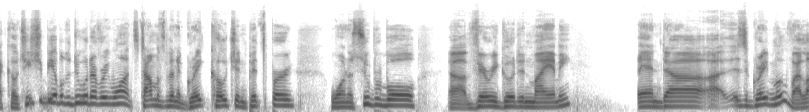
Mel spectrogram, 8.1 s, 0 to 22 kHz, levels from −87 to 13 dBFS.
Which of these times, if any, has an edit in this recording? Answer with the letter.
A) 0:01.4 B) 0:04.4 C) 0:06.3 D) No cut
B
